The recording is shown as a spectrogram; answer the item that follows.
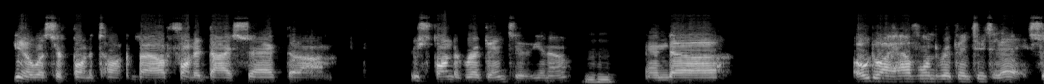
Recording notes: Over the phone.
